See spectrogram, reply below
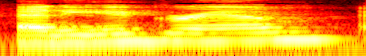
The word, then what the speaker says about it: Enneagram: So we discovered this personality trait quiz called an anagram. – Enneagram? – Enneagram. – Enneagram. – It probably is, like, the easiest way to say it is probably the right way to say it. So anagram. Enneagram? – Enneagram. E-N-N-E-A-G-R-A-M. – Yes. Perfect. So what it does is group together,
